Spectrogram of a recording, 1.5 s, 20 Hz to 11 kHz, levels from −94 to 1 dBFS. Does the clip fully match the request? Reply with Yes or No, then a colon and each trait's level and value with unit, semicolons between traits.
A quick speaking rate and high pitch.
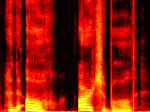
No: slow, 120 wpm; high, 205 Hz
